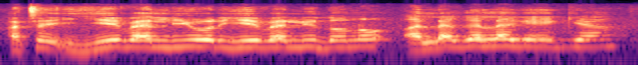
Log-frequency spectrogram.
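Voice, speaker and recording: High-pitched, gravelly-voiced physics teacher. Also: male voice, moderate pace, a little mellow, a little hiss or hum. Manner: teasing, repeats questions to students, drills chants. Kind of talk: online class lecture.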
